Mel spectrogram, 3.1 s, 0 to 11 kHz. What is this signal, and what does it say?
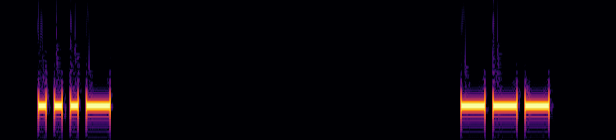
Morse code, heard as a keyed tone, about 29 wpm, spaced as for 5 wpm, 700 Hz. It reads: VO
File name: Lesson 36d - BT - Two Characters 30wpm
